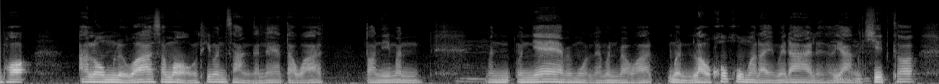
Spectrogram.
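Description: Speech recording, no technical faults audible anywhere in it.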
